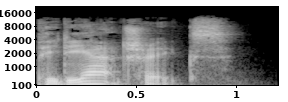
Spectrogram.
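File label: "paediatrics", British English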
